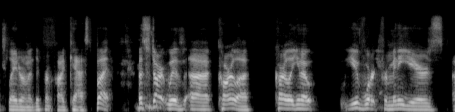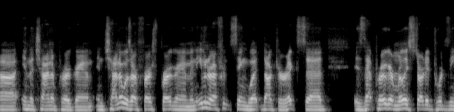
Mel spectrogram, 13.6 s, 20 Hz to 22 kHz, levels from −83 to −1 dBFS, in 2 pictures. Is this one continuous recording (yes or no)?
yes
